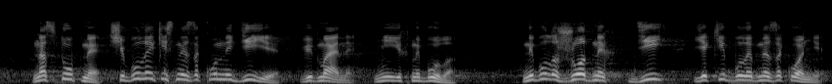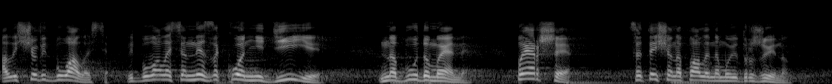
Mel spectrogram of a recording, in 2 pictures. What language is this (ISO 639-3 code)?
ukr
